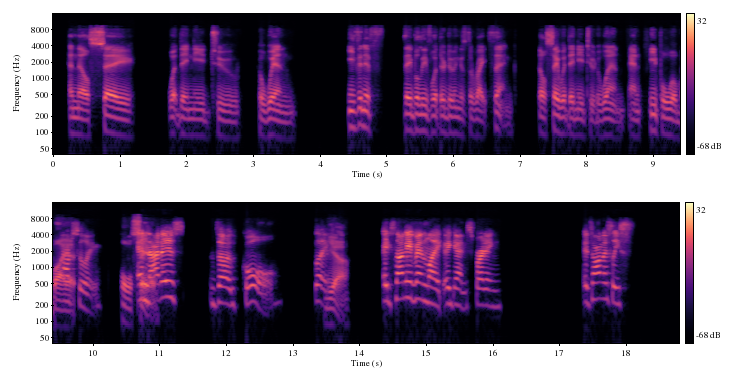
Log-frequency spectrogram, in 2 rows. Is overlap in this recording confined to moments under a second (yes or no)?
yes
